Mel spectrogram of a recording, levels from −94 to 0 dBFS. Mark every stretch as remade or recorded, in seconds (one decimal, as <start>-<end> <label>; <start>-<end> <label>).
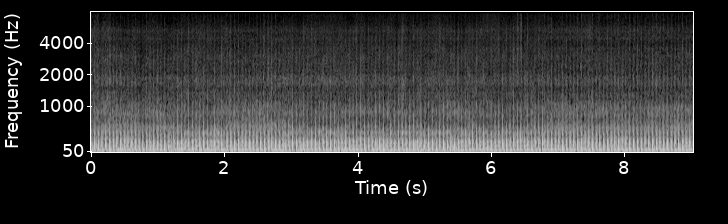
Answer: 0.0-1.2 recorded; 1.2-2.0 remade; 2.0-2.9 recorded; 2.9-6.8 remade; 6.8-9.0 recorded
